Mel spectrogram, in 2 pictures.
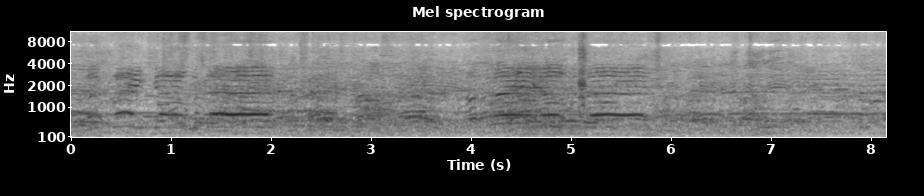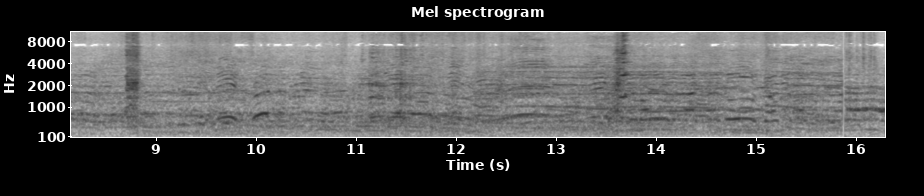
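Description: Loud music plays through big loudspeakers nearby.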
